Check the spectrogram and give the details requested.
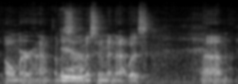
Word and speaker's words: Omar: I've noticed in the cowboy poetry community, everyone pronounces his name Omar, but I've noticed the family and the locals around here pronounce it Omer.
